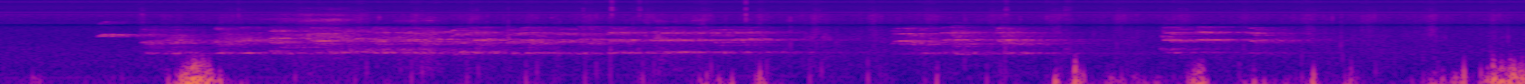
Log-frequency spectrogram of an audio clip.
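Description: Walker hounds baying on a deer's trail, several voices overlapping. A long bout of baying starts about a second and a half in, followed by two shorter bouts near the end. A few low thumps come through, the loudest about two seconds in.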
